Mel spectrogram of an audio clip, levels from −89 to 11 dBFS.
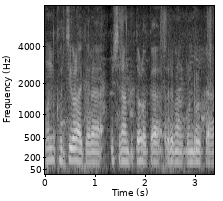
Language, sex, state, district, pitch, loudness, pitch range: Kannada, male, Karnataka, Gulbarga, 150 Hz, -17 LUFS, 140-155 Hz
